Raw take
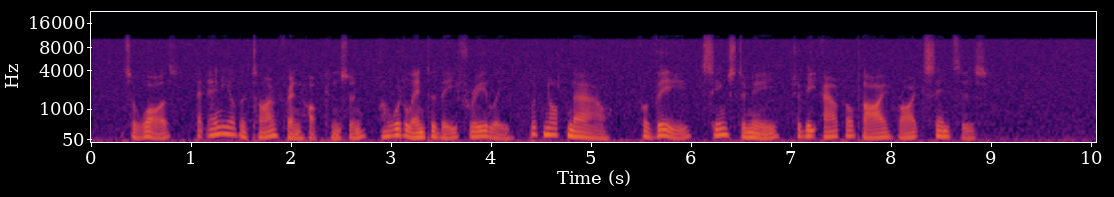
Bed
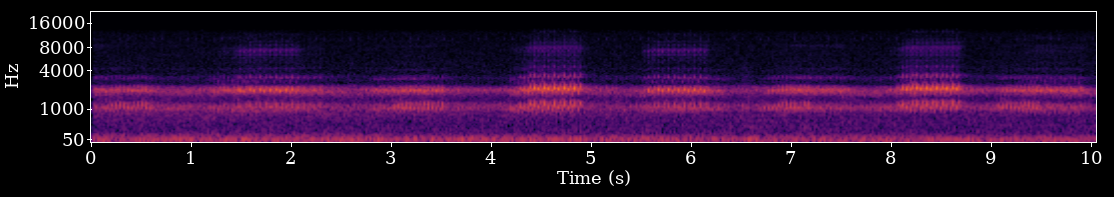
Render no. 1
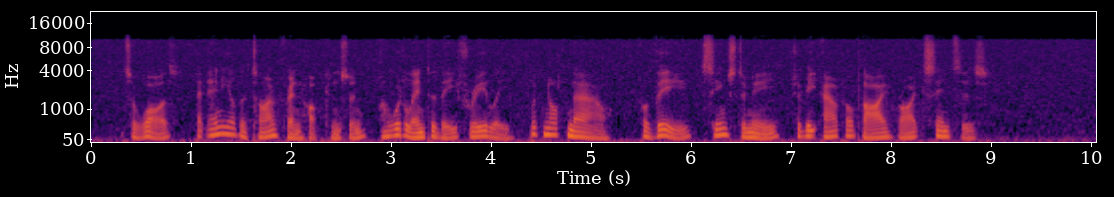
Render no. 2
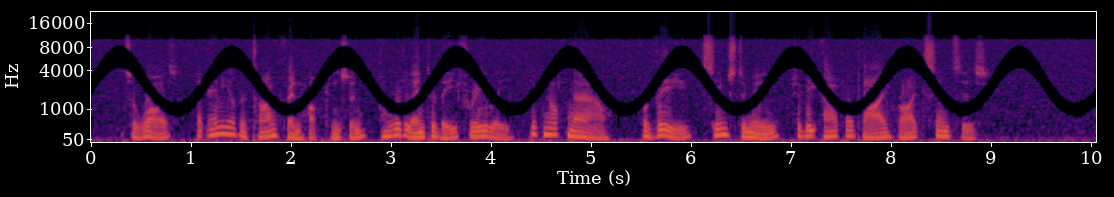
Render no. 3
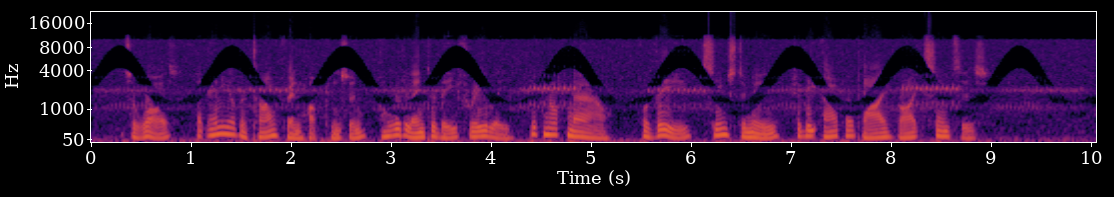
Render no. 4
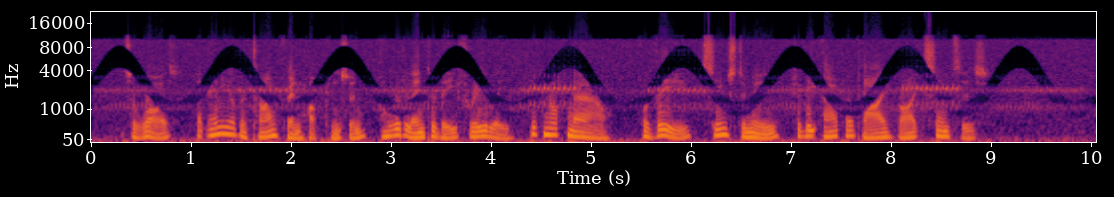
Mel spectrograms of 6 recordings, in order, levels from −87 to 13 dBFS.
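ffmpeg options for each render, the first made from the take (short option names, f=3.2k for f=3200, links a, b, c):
-af "afftdn=nr=7:nf=-46"
-af "volume=22dB,asoftclip=hard,volume=-22dB,afftfilt=real='re*(1-between(b*sr/1024,960*pow(6100/960,0.5+0.5*sin(2*PI*0.89*pts/sr))/1.41,960*pow(6100/960,0.5+0.5*sin(2*PI*0.89*pts/sr))*1.41))':imag='im*(1-between(b*sr/1024,960*pow(6100/960,0.5+0.5*sin(2*PI*0.89*pts/sr))/1.41,960*pow(6100/960,0.5+0.5*sin(2*PI*0.89*pts/sr))*1.41))':win_size=1024:overlap=0.75"
-filter_complex "[1:a]volume=-17dB[a];[0:a][a]amix=inputs=2:normalize=0"
-af "volume=9.5dB"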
